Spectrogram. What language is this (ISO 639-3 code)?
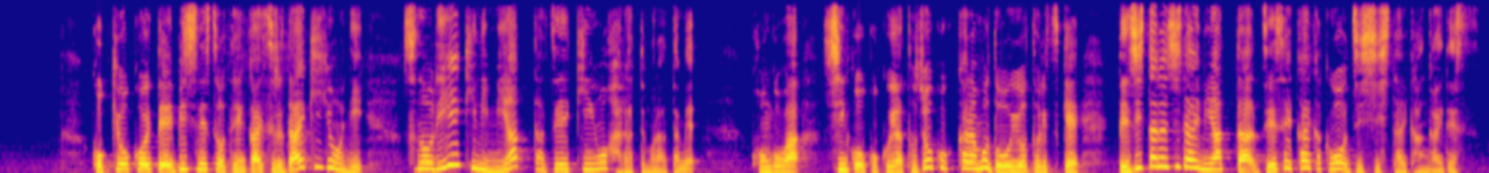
jpn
